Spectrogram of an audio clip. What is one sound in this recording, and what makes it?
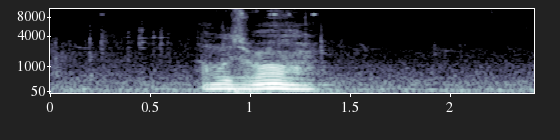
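A young boy speaks softly.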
